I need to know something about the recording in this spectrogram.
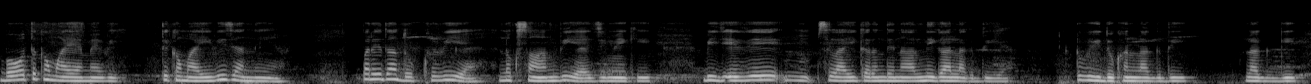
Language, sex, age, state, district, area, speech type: Punjabi, female, 30-45, Punjab, Muktsar, urban, spontaneous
